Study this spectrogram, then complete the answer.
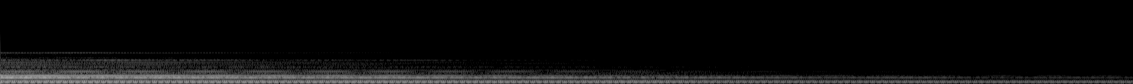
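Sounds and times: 
deep gong ringing: 0:00.0 - 0:07.4.

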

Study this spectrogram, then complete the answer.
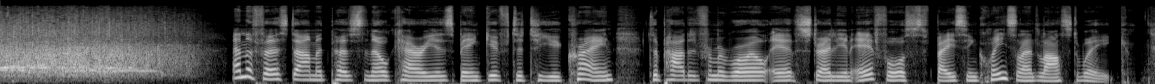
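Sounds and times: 
audience applause: 0:00.0 - 0:02.1
speech: 0:02.4 - 0:11.5.

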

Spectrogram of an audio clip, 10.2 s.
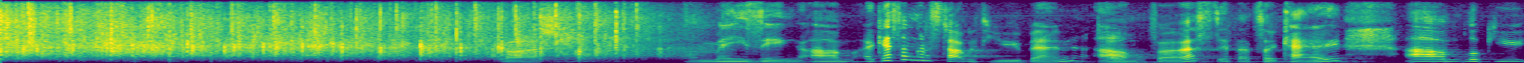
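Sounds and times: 
audience applause welcoming a TV director onto a panel: 0:00.0 - 0:04.7
speech: 0:03.4 - 0:03.8, 0:04.6 - 0:10.1.

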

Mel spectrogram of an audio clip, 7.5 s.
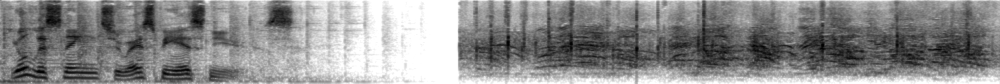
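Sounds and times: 
speech: 0:00.1 - 0:02.2
citizens of Palermo shouting outside the prosecutor's office: 0:03.5 - 0:07.4.

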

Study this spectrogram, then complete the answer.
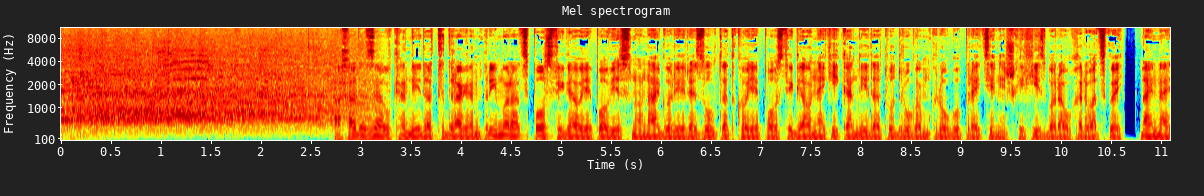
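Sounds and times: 
audience applause at an HDZ political gathering: 0:00.0 - 0:03.2
crowd noise: 0:00.0 - 0:03.2
speech: 0:02.7 - 0:11.0.

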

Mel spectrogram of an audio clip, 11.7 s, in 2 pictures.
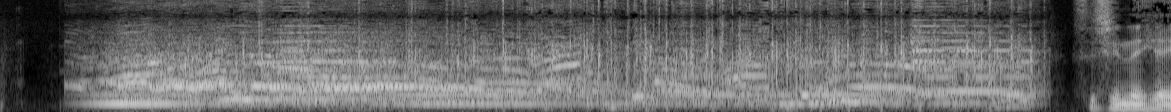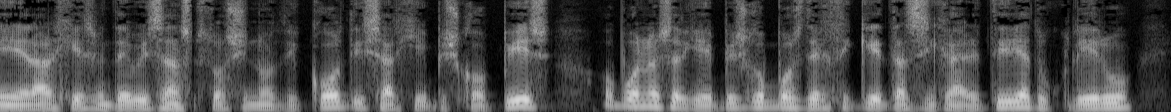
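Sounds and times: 
speech: 0:00.3 - 0:00.6, 0:05.4 - 0:11.6
crowd of faithful shouting acclamation: 0:00.3 - 0:05.3.

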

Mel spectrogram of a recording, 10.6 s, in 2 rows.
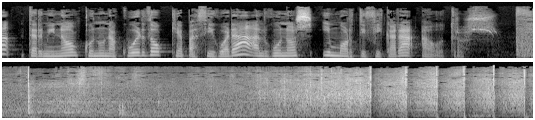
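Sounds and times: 
speech: 0:00.0 - 0:05.0
gavel knock at COP30 signing: 0:05.5 - 0:06.2
crowd applause: 0:07.1 - 0:10.6.

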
